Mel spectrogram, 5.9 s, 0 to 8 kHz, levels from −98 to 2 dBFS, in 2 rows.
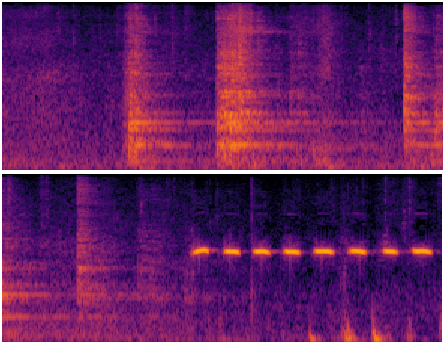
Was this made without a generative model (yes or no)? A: yes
